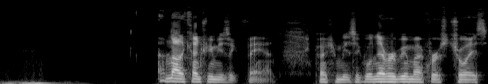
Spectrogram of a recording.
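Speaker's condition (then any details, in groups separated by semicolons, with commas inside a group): Cleft lip and palate; nose still slightly crooked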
